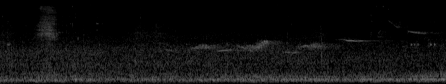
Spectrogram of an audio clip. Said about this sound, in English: Lovely blackbirds. I miss them when they're gone for the summer. Or they stop singing.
